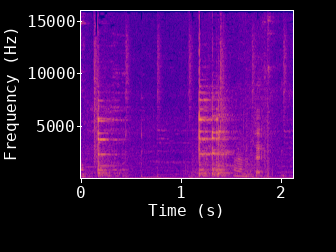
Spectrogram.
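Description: A stainless steel kadai being moved on the cooktop: a metallic knock near the start and a ringing clatter of metal about halfway through.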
